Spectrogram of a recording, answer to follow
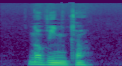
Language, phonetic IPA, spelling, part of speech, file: Polish, [nɔˈvʲĩnka], nowinka, noun, LL-Q809 (pol)-nowinka.wav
